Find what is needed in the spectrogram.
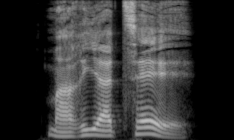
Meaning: a municipality of Styria, Austria
- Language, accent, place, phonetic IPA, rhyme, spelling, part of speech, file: German, Germany, Berlin, [ˌmaʁiːaˈt͡sɛl], -ɛl, Mariazell, proper noun, De-Mariazell.ogg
